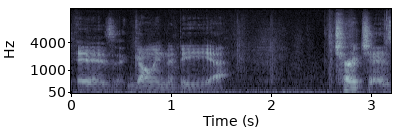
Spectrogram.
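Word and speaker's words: CHVRCHES: going to be uh churches screen violence sometimes pronounced traverches yeah and uh this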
